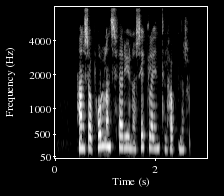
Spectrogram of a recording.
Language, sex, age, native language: Icelandic, female, 20-29, Icelandic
